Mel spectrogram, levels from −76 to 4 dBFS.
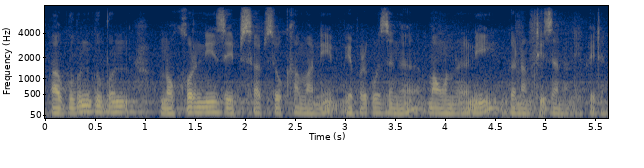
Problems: none marked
